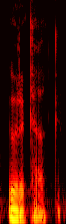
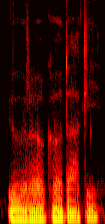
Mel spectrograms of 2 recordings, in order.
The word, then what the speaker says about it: Urokodaki: Uraraka. It's a hard language. Urokodaki. Urokodaki. Urokodaki.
